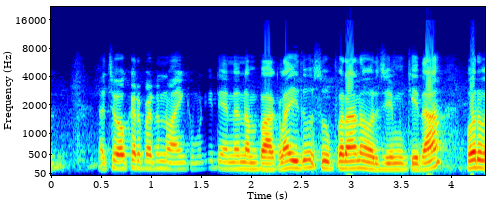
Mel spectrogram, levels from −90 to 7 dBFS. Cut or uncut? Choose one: cut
